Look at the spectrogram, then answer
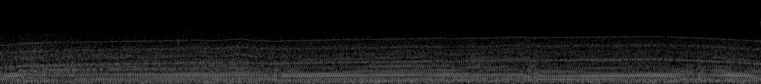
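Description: A Cadillac race car engine in Forza Motorsport revs hard, its whining tone rising steadily and dropping sharply at a few shifts and lifts off the throttle, with no one talking.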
